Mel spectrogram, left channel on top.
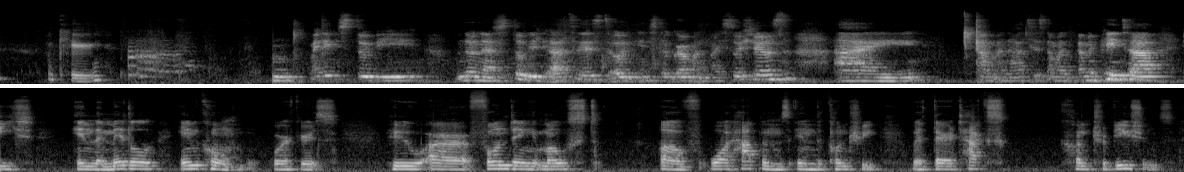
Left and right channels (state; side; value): different; both; correlation -0.01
